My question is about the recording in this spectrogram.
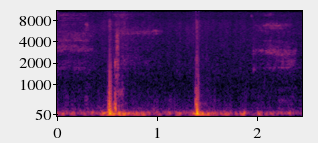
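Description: Two dull thumps about a second apart on a hand-held phone's microphone, over a low rumble: handling noise from the phone being gripped and moved.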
